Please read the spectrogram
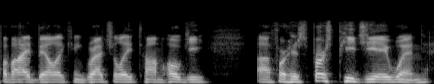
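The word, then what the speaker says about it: Hoge: his name is Tom Hoagie. It's pronounced Hoagie, H-O-G-E.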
